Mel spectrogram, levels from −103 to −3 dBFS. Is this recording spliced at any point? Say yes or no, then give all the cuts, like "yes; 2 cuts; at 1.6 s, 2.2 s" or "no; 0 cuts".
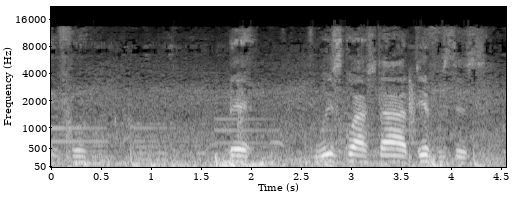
no; 0 cuts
